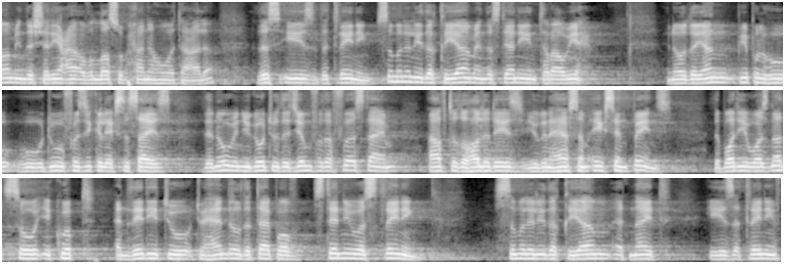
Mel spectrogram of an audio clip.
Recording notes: at the Houghton Masjid (West Street)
